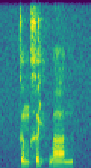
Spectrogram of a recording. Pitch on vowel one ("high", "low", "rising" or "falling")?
rising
